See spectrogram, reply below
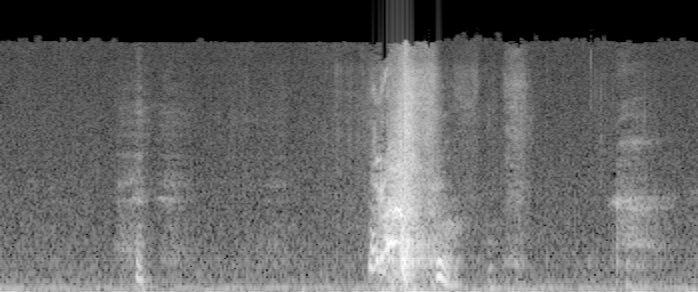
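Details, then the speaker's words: A quick intake of breath, then one loud explosive sneeze, followed by softer breathing and a sniff in a quiet room, from a person who says they have been sneezing all day and can't stop. "I can't. I've been sneezing all day. Can't stop."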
